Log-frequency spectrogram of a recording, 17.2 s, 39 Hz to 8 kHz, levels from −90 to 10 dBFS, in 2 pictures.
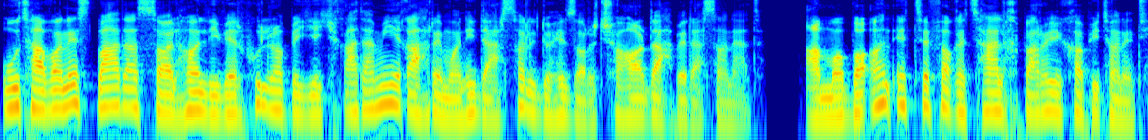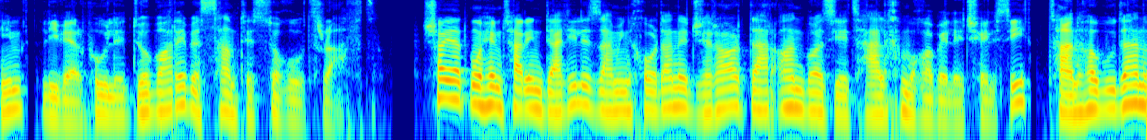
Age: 30-49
